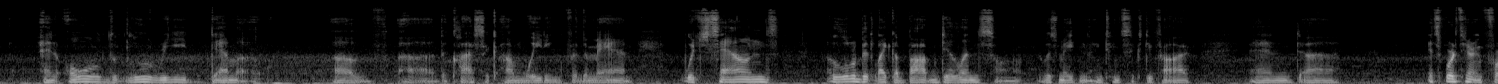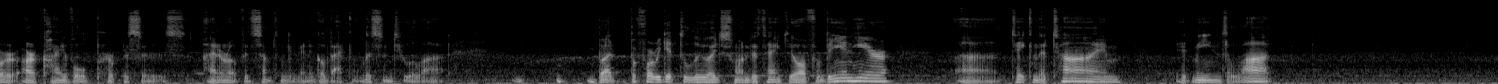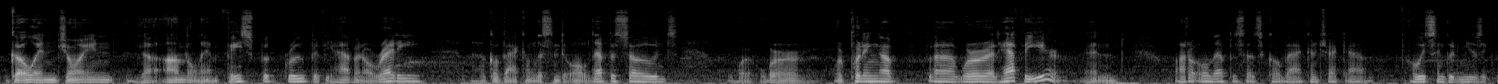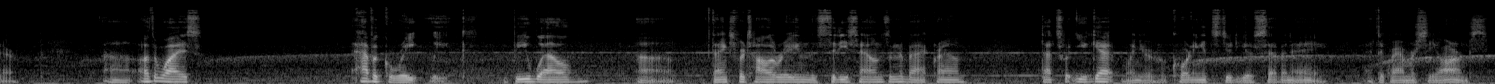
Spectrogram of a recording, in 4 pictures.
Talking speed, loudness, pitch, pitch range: 155 wpm, -30 LUFS, 110 Hz, 100-125 Hz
